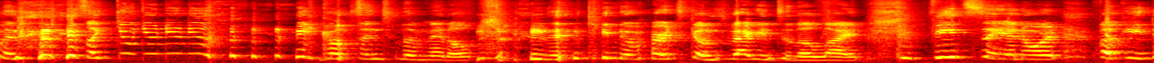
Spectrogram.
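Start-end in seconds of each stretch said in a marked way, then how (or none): 0.8-1.3 high, quiet giggling do-do-do; hummed tune. Retold or imitated. Retelling the ending to a friend, hums a high tune through giggles. Mimics music, laughing.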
